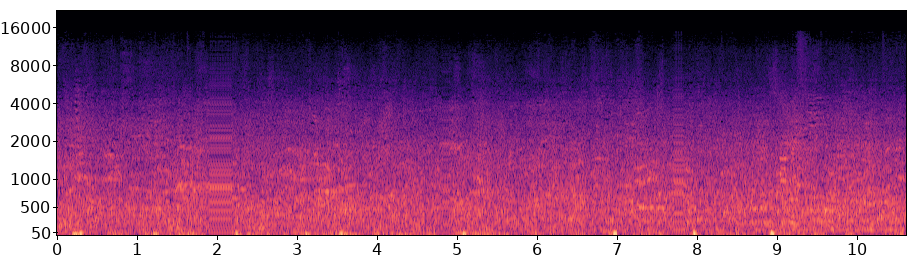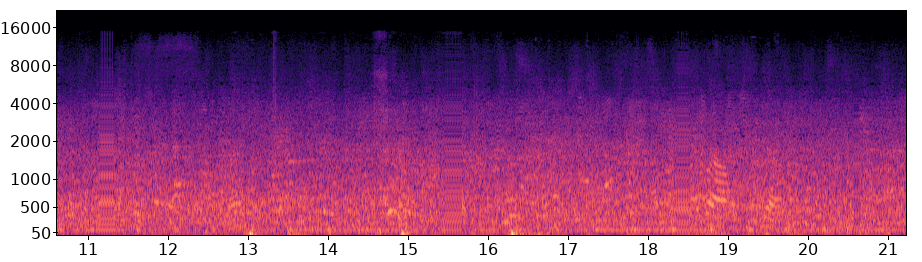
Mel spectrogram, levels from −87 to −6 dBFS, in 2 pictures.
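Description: Bluetooth stutter hits at 1.92, 4.83, 7.72, 11.16, 15.47, 18.37 and 20.58 s, lasting 61 to 264 ms. Lost or late packets make the receiver replay one short slice as a buzz. The sound then jumps ahead, unlike a silent dropout.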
